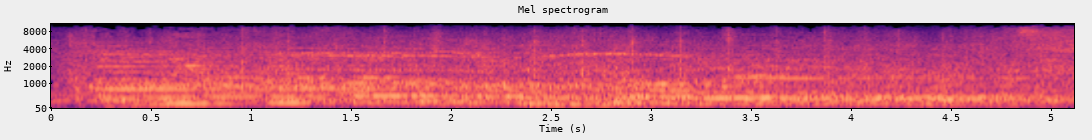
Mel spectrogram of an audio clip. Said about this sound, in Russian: Вот сейчас дайте аплодисменты.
